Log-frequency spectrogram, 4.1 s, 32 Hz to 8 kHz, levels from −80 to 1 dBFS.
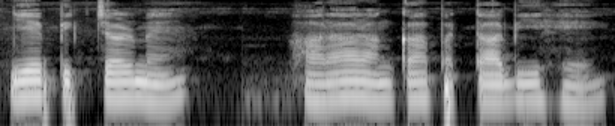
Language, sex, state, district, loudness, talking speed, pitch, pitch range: Hindi, male, Arunachal Pradesh, Lower Dibang Valley, -19 LUFS, 130 wpm, 110 Hz, 105-115 Hz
